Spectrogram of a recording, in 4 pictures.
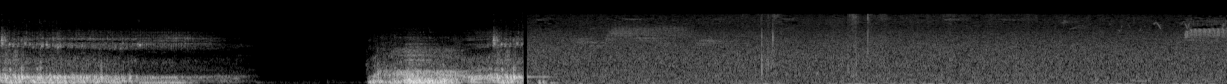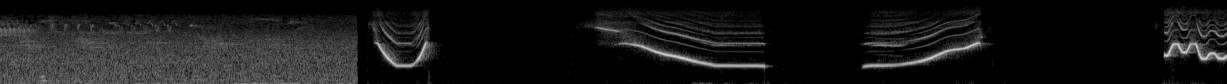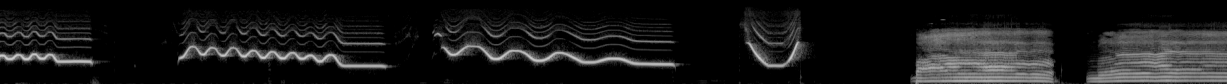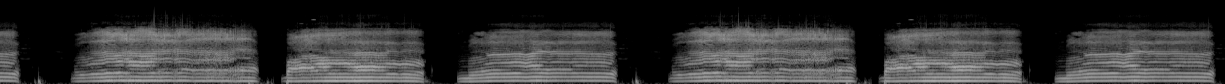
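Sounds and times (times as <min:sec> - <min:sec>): outdoor ambient hiss: 0:05.3 - 0:15.9
cartoon warbling whistle: 0:18.2 - 0:20.0, 0:20.9 - 0:22.2, 0:26.4 - 0:31.4.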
